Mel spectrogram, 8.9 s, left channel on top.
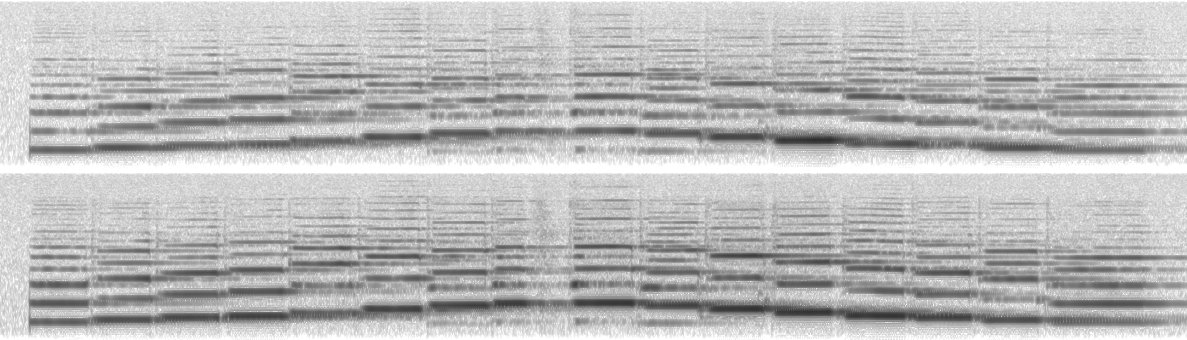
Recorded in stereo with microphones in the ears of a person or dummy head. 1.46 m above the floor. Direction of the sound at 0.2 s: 30° right (ahead or behind).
